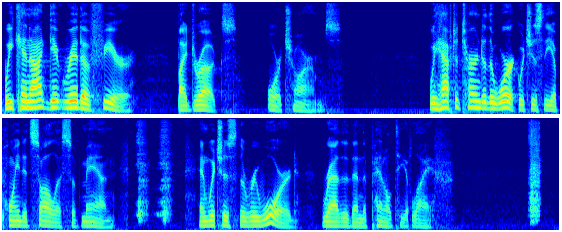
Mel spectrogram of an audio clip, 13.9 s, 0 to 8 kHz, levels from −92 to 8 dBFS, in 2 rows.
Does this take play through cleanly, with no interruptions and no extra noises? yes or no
no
